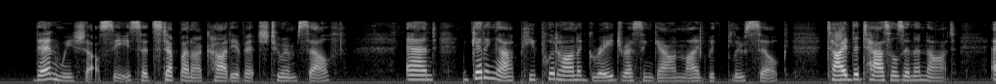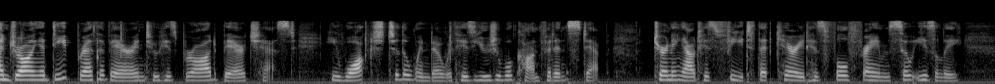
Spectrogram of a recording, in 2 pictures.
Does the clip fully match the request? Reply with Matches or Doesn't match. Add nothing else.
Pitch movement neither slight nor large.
Matches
